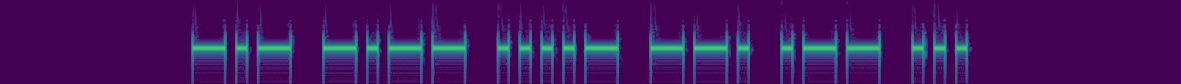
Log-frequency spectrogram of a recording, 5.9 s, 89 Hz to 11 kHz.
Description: Morse code, heard as a keyed tone, about 22 wpm, 700 Hz. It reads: KY4GWS
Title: USA Call Signs Repeated 3x 22wpm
